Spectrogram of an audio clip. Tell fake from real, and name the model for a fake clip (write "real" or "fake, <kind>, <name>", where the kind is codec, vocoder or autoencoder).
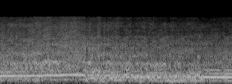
fake, codec, HILCodec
